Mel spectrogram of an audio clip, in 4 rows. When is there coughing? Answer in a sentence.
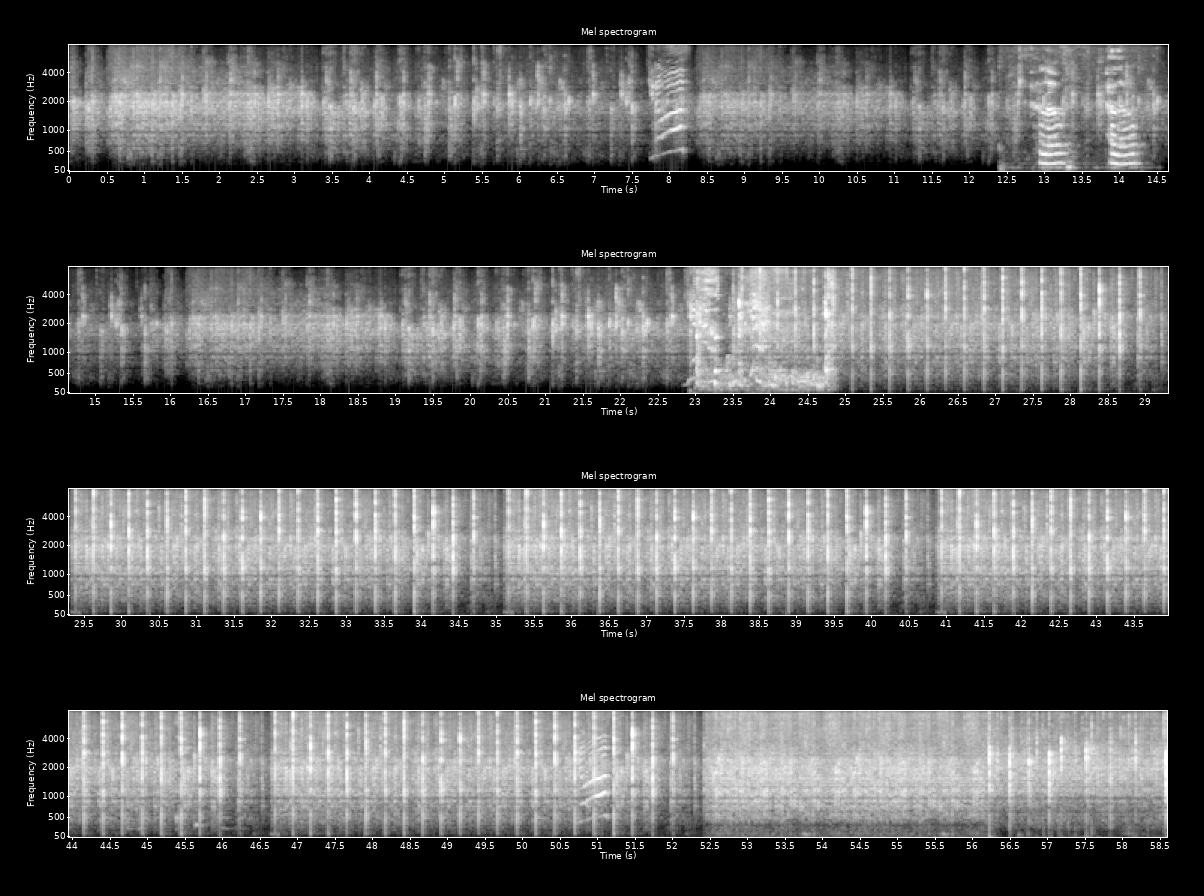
The coughing can be heard from 12.4 to 14.3 s, from 22.9 to 24.9 s and from 44.6 to 46.3 s.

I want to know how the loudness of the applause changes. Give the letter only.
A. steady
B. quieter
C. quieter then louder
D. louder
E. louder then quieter
D.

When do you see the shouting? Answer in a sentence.
You can hear the shouting from 7.7 to 8.2 s, from 22.9 to 24.2 s and from 50.6 to 51.1 s.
